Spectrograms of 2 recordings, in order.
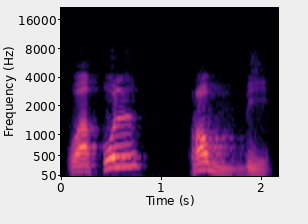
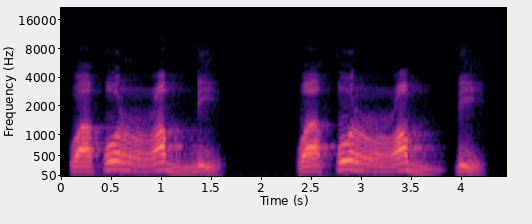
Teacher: membacanya lam lebur ke huruf ro. Sehingga membacanya wa qur rabbi, langsung ke huruf ro. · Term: idgham mutaqaribain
